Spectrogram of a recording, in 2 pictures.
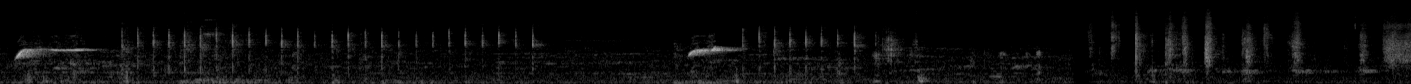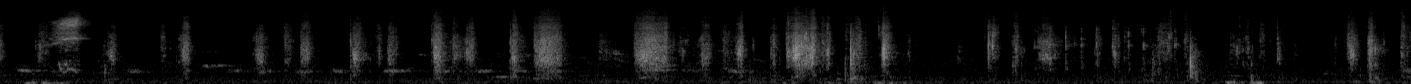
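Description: Puppies scampering and playing on a concrete floor: quick runs of light ticking and irregular scuffling clicks. There are two short rising whistles, one at the start and one about seven seconds in.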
